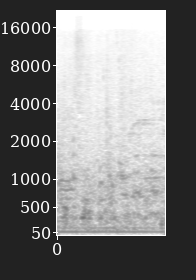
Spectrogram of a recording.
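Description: Chickens clucking softly on a poultry farm with layer hens, faint and fairly close, with no talk over them.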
